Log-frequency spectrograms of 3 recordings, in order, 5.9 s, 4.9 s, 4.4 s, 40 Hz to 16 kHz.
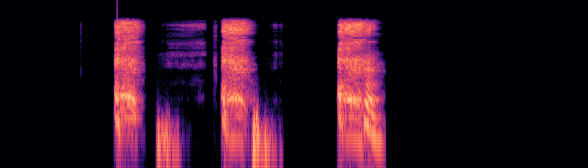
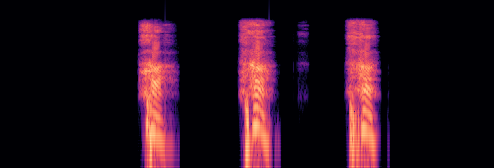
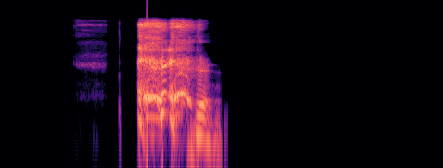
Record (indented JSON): {
  "three_cough_length": "5.9 s",
  "three_cough_amplitude": 32768,
  "three_cough_signal_mean_std_ratio": 0.35,
  "exhalation_length": "4.9 s",
  "exhalation_amplitude": 31382,
  "exhalation_signal_mean_std_ratio": 0.3,
  "cough_length": "4.4 s",
  "cough_amplitude": 30817,
  "cough_signal_mean_std_ratio": 0.31,
  "survey_phase": "beta (2021-08-13 to 2022-03-07)",
  "age": "45-64",
  "gender": "Male",
  "wearing_mask": "No",
  "symptom_cough_any": true,
  "symptom_runny_or_blocked_nose": true,
  "symptom_sore_throat": true,
  "symptom_fatigue": true,
  "symptom_headache": true,
  "symptom_change_to_sense_of_smell_or_taste": true,
  "smoker_status": "Ex-smoker",
  "respiratory_condition_asthma": false,
  "respiratory_condition_other": false,
  "recruitment_source": "Test and Trace",
  "submission_delay": "1 day",
  "covid_test_result": "Positive",
  "covid_test_method": "LFT"
}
